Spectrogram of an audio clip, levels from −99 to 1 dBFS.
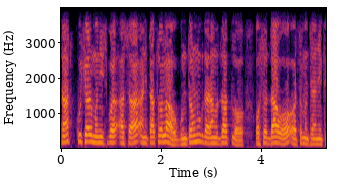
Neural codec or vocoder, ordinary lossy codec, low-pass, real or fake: none; Opus, 24 kbps; 3.6 kHz; real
